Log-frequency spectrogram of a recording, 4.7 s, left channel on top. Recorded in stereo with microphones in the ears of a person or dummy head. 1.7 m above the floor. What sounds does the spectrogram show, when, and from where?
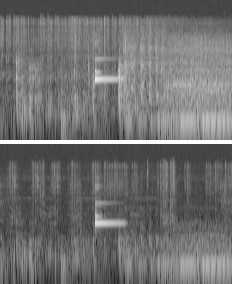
1.9 s a bell: centre (ahead or behind), 1.3 m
